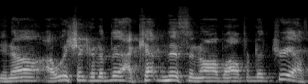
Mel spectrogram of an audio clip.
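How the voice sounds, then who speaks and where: Audible room echo fills the space around the speaker. He is a man with a fairly high pitch and an animated tone. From Canada. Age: 60s. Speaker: YouTuber live streaming to chat. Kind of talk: casual live stream chat. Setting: live stream from hospital.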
